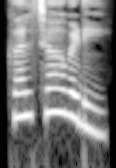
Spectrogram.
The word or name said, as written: ಕಲ್ಚಾವಡಿ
